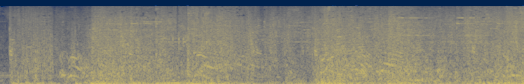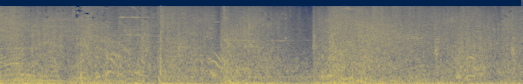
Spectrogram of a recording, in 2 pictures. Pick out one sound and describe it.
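Game spell effects and attacks crackle and burst during a fight.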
